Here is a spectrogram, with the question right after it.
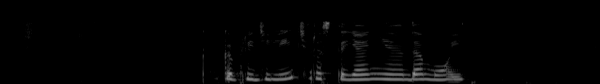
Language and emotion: Russian, neutral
